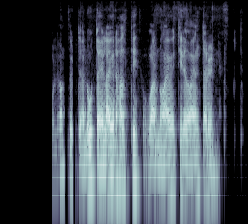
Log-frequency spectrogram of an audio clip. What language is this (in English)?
Icelandic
